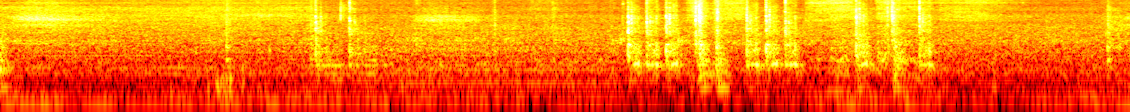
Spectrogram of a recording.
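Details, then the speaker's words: Canon inkjet printer powered on with cover open and lid sensor blocked by tissue, checking printhead before repair: short run of soft clicks and whirs as carriage travels and parks; normal startup movement. "แล้วก็เปิดเครื่องนะครับอ่ะหมอช้างติดก็ดูหัวพิมพ์วิ่งนะครับผมถ้าเราเปิดฝาเครื่องขึ้นแล้วเราปิดเซ็นเซอร์ไว้นะครับเครื่องก็สามารถทำงานได้นะครับผม"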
